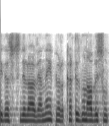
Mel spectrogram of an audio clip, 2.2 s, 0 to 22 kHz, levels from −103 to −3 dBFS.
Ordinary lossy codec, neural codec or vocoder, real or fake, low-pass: AAC, 32 kbps; none; real; 7.2 kHz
